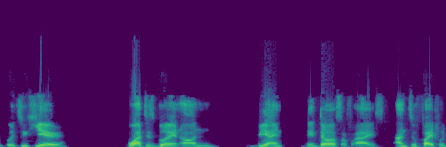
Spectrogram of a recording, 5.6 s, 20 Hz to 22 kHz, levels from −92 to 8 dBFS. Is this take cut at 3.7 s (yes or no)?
yes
